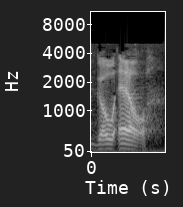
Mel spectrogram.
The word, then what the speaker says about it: goel: It is a four-letter word, and the word is pronounced Goel, G-O-E-L.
